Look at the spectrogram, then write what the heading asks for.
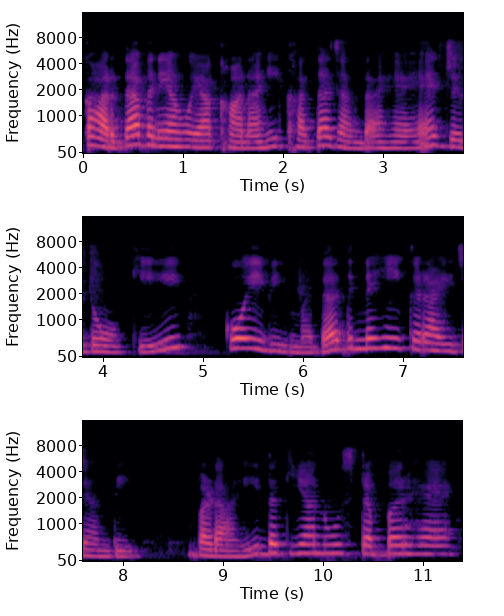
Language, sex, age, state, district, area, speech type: Punjabi, female, 45-60, Punjab, Ludhiana, rural, spontaneous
